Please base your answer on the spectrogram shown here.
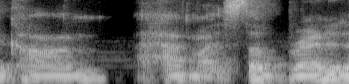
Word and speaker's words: Kaun: or say it wrong it's the k-a-u-n yeah period so what do people say like what are they saying instead of con uh my friend nigel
